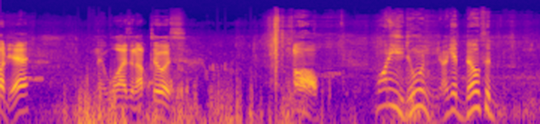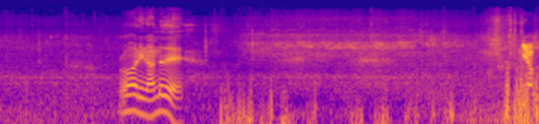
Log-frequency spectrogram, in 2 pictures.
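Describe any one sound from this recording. A fishing reel rattles and clicks as hands handle it.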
